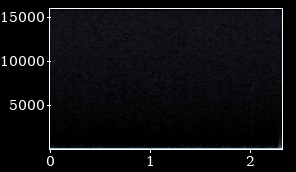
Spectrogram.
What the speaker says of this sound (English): If I play this low E, we have this sine wave, right?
